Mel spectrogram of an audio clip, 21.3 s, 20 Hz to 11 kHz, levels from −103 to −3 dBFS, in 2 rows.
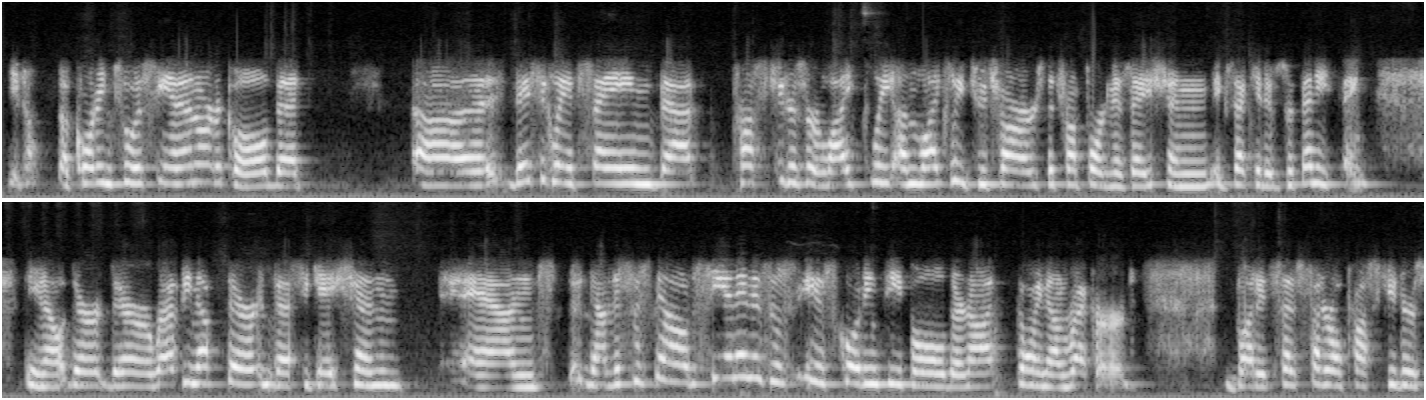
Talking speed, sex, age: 150 wpm, female, 40-59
